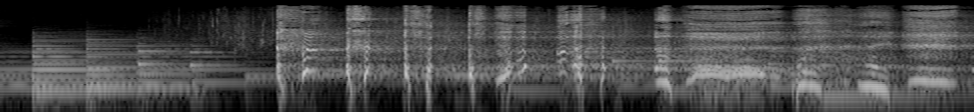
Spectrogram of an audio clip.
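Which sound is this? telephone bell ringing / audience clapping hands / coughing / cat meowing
coughing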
